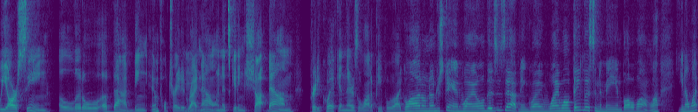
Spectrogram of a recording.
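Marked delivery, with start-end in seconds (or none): 8.4-12.9 put-on high, whiny, complaining moan. Mocking newcomers who complain, the speaker quotes them: whiny put-on voice. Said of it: "Was that your Californian accent?".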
